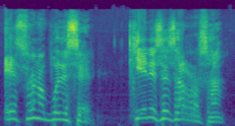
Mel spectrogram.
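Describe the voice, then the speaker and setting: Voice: mid-range voice, animated, normal speed, gravelly, pushed and bright, dry recording, faint music behind, exaggerated voice. An actor playing a greedy, scheming, sarcastic eldest heir in a melodramatic radio soap. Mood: outraged. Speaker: actor in an amateur radio drama.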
